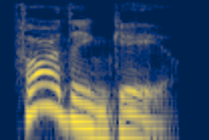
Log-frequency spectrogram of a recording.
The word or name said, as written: farthingale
